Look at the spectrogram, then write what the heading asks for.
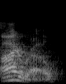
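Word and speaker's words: Iroh: what first and foremost you can't even pronounce his name right it's iro there's no why at the end of it can't you on summer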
